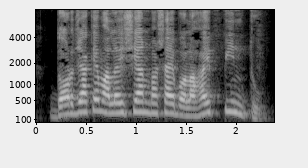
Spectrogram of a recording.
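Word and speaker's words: pintu: দরজাকে Malaysian ভাষায় বলা হয় পিন্তু। পি আই এন টি ইউ। এই টি টাকে মালয়েশিয়ান ভাষায় সবসময় ত উচ্চারণ করা হয়। ট নাই। ট উচ্চারণ করা হয় না। এইজন্য পিন্তু হবে।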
